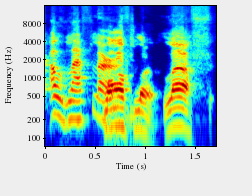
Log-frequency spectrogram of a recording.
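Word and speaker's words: Loeffler: Oh, I said Laughler. Oh, Leler. Laughler. Left. It sounds like it's got the O, but it's Leler.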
